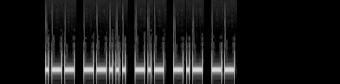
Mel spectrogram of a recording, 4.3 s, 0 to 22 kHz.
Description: Morse code, heard as a keyed tone, about 30 wpm, 700 Hz. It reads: W7KKM
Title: NA SOTA Chaser Callsigns 30wpm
